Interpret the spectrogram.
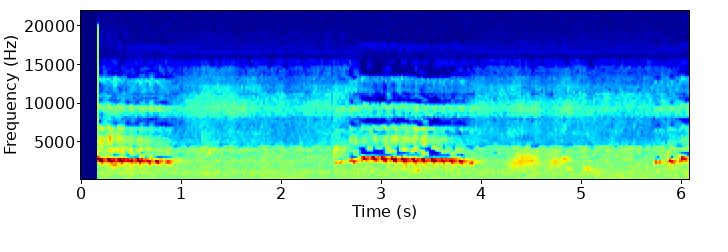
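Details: White-throated kingfisher (Halcyon smyrnensis), known locally as Cekakak Belukar, giving fast rattling trills at a fairly steady high pitch that sag slightly at the end, two long bursts and the start of a third, over a constant low hum.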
